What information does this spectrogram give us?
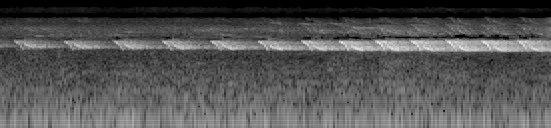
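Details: Woodlark (Lullula arborea) in flight in a mountain landscape sings its descending song: a quickening run of about a dozen clear, liquid notes, each sliding slightly down, growing louder as it goes, over a faint low hum.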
